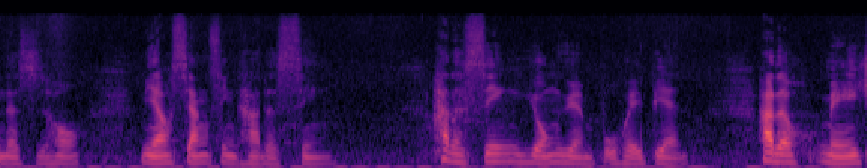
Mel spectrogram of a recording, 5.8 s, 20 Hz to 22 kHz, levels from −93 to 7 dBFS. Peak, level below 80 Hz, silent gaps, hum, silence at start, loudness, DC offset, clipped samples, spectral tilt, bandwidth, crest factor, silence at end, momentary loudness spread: -14 dBFS; -74 dBFS; none; none; 0 s; -42 LUFS; under 0.1%; under 0.1%; -4.5 dB/octave; 16 kHz; 28 dB; 0 s; 18 LU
